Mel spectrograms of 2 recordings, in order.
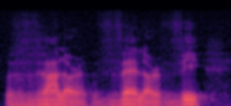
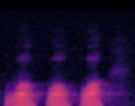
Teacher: It's not so smooth because the v is this fricative that is creating friction. Remember the v as a passage, as the valve is constraining, and there is some pressure to pass through.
